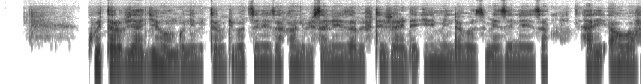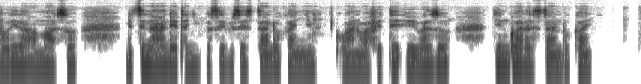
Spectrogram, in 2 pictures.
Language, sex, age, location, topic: Kinyarwanda, female, 18-24, Kigali, health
